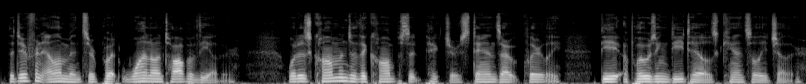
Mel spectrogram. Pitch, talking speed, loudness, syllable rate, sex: 120 Hz, 200 wpm, -18 LUFS, 6.6 syllables/s, male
